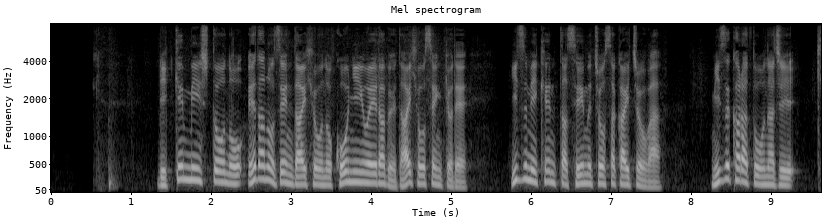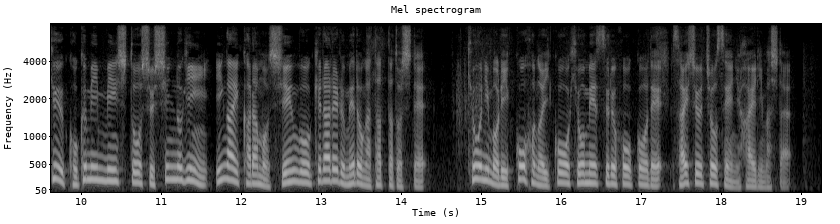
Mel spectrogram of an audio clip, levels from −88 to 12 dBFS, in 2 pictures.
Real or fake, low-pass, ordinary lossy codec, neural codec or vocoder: real; none; none; none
